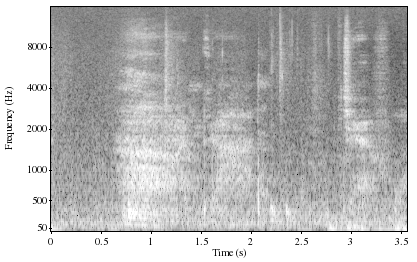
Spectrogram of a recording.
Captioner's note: gasps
